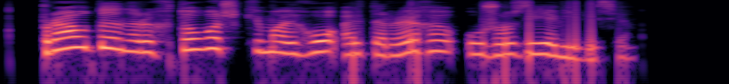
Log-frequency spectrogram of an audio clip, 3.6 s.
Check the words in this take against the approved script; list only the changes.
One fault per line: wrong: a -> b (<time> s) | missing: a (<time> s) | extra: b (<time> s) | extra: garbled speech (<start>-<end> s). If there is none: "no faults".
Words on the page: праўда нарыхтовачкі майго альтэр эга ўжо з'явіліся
no faults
